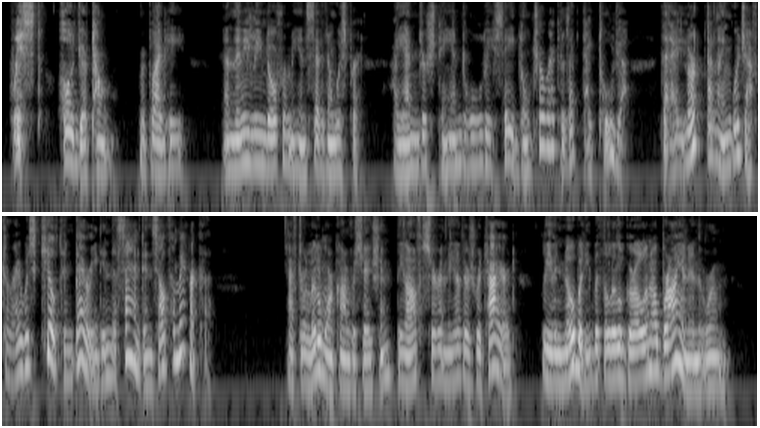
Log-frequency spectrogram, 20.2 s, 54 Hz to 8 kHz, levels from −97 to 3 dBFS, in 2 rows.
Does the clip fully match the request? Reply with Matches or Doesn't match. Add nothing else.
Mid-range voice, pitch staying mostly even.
Doesn't match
